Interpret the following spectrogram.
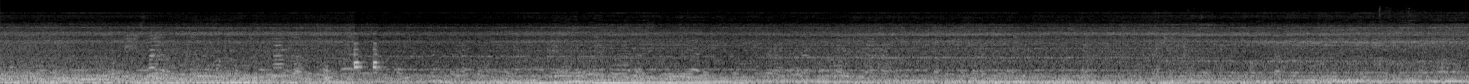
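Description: A vehicle engine running steadily at idle, with indistinct voices of people in the background and a couple of small clicks about three and a half seconds in.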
